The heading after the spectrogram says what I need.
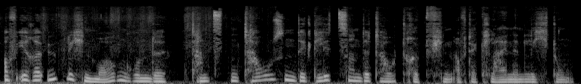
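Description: A man narrating a children's fairy tale in an expressive, animated way. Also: fairly high pitch, normal speed, background noise. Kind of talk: scripted storybook narration.

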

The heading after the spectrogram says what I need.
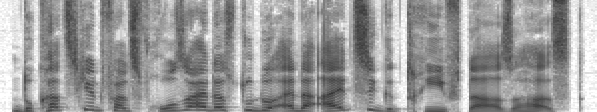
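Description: A woman doing a squeaky little cold creature. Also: very animated, normal speed, no room sound, clean studio sound. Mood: cheerful. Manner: very high squeaky bright voice. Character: tiny giggly cold creature, male, cheerful. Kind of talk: storybook reading.

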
